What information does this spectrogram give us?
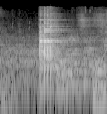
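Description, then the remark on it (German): Two drinks of cola clink together in a quick, bright toast at a wooden table, a sharp ringing tap that fades out within a fraction of a second. “Prost”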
